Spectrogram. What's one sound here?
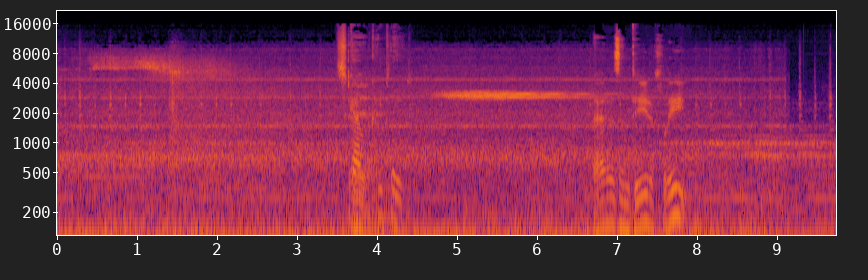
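Spaceship engines hum with a deep, steady rumble.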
